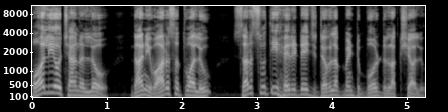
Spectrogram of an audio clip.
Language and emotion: Telugu, neutral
